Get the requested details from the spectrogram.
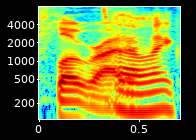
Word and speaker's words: Flo Rida: Oh, I like Flo Rida. That's actually Florida. – Oh, thank you. – You're welcome. – For stating the obvious. It's Flo Space Rida. That's how you pronounce it.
